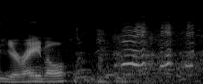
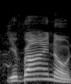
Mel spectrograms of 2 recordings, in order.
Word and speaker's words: urinal: You say uranal. Urinal. Not uranal. Urinal. Like a rhino, but urinal.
